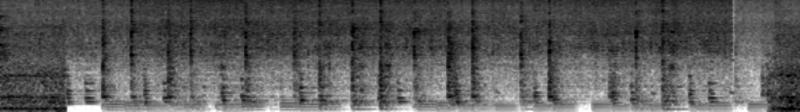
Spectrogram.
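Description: Garlic and onion sautéing in a pan, a hissing sizzle broken by rhythmic stirring scrapes, repeated strokes in quick succession, close and fairly loud with no speech.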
